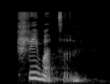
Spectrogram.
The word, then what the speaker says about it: Srivatsan: Srivatsan.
